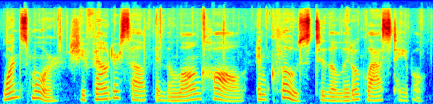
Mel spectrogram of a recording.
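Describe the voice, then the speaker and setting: A woman narrating a classic storybook chapter in a calm, measured bedtime style. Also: lowish voice.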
